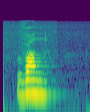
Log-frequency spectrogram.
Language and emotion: Russian, neutral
